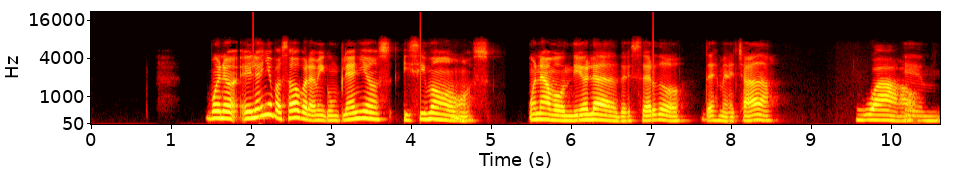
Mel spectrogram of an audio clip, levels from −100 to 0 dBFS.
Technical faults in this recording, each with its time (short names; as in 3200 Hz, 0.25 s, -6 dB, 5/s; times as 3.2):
2.02 pop -10 dBFS
4.11 pop -10 dBFS
7.02 pop -9 dBFS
